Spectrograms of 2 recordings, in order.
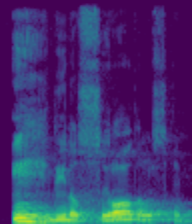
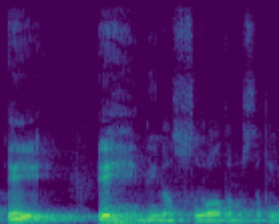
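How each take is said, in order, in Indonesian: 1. Vokal pertama adalah bunyi 'i' yang jelas. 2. Vokal pertama terdengar seperti 'e'. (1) "I yang benar" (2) "Tadi bacanya bagaimana?"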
